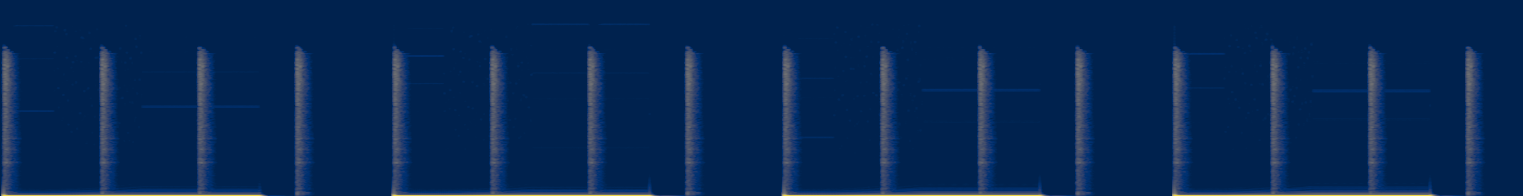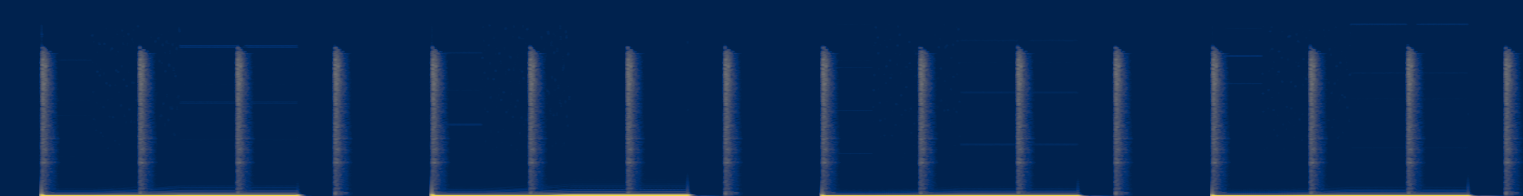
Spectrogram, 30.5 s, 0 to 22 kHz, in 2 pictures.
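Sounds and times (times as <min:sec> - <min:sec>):
slow building bass: 0:00.0 - 0:02.6, 0:04.0 - 0:06.6, 0:07.8 - 0:10.4, 0:11.8 - 0:14.4, 0:15.6 - 0:18.2, 0:19.6 - 0:22.2, 0:23.4 - 0:26.0, 0:27.4 - 0:30.0.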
